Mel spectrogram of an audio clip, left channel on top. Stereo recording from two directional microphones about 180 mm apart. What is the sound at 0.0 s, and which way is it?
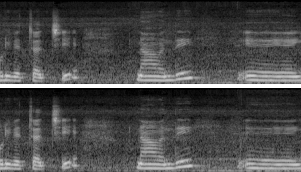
A woman's voice, centre (ahead or behind).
